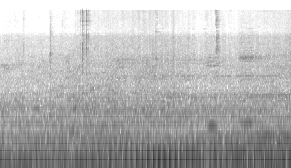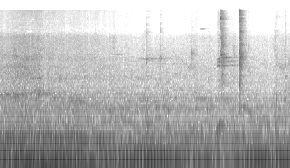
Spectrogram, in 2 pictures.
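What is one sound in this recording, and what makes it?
Metal parts clink and tap against each other.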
